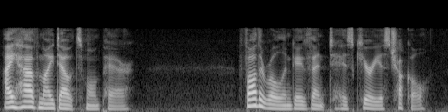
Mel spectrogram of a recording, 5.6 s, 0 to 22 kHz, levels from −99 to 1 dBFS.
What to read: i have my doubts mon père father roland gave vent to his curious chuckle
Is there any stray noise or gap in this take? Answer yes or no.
no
